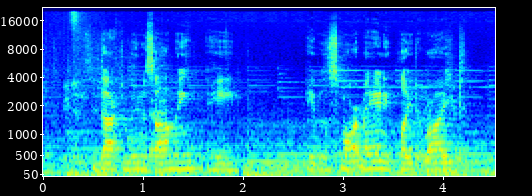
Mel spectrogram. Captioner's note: voiceover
